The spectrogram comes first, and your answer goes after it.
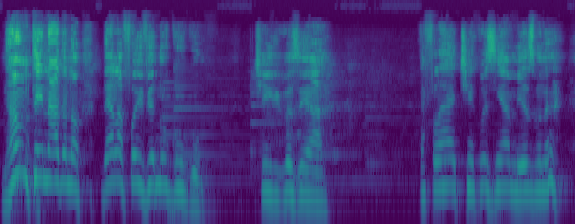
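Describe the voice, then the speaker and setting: A man with a Brazilian Portuguese accent preaching a sermon as a pastor. He tells a story quietly, then breaks into a sung, shouting preaching cadence. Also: sits high, fast talker, faint music behind.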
